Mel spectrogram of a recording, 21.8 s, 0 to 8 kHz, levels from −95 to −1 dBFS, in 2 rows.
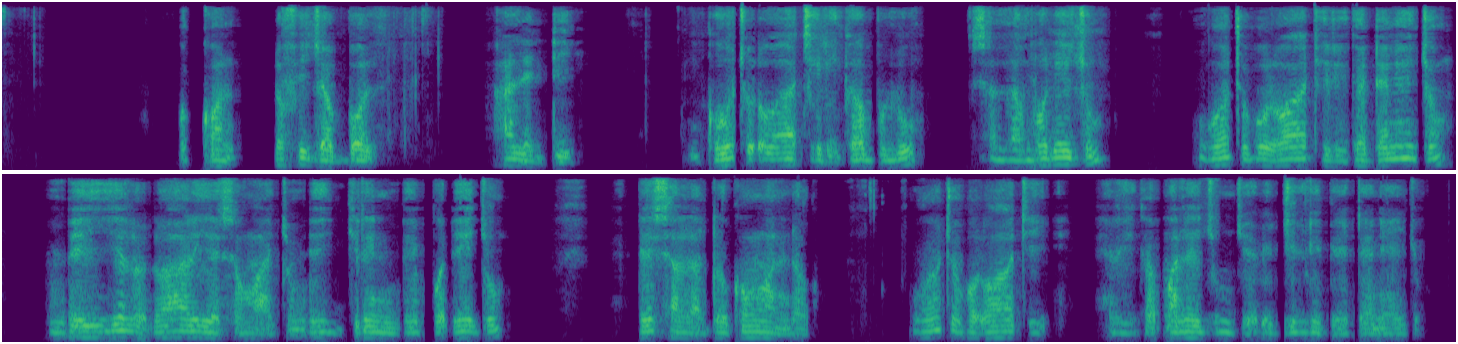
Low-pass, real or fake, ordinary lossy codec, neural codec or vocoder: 7.2 kHz; fake; AAC, 32 kbps; codec, 16 kHz, 4 kbps, FreqCodec, smaller model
